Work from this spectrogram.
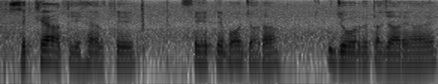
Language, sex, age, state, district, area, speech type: Punjabi, male, 18-30, Punjab, Mansa, urban, spontaneous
